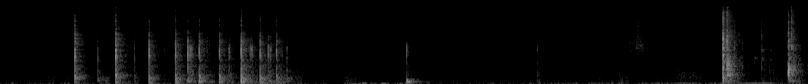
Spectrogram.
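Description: Craft supplies being handled and set down on a tabletop. A quick run of taps and knocks starts about a second in, a single knock follows about four seconds in, and two sharp clicks come near the end.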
